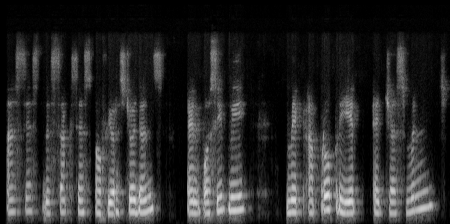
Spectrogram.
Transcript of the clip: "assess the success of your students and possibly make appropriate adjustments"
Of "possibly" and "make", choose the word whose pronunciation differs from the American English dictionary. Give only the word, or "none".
none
